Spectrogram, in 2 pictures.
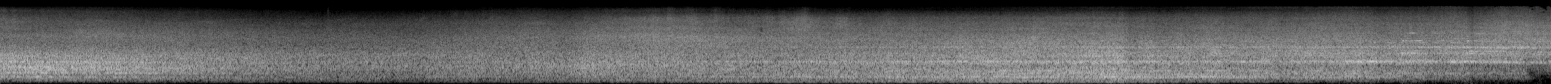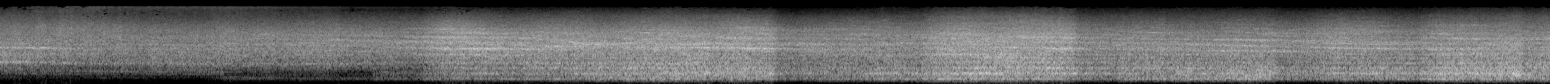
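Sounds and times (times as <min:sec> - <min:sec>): diesel locomotives running: 0:00.0 - 0:15.8
steel wheels rumbling on rails: 0:00.0 - 0:31.0.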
